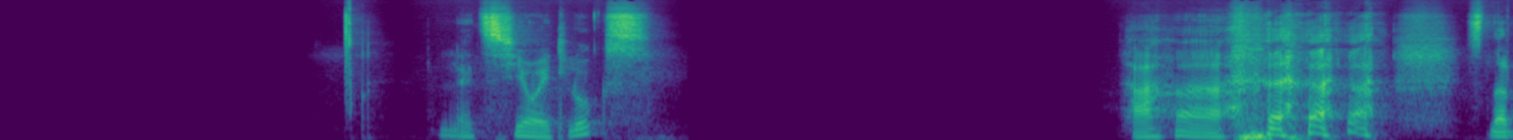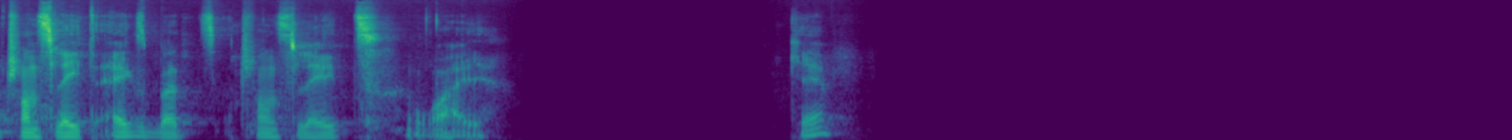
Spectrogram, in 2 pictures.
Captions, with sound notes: Let's see how it looks. [LAUGHING] It's not translate x, but translate y. OK.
